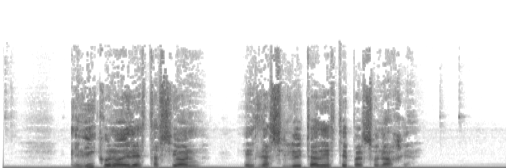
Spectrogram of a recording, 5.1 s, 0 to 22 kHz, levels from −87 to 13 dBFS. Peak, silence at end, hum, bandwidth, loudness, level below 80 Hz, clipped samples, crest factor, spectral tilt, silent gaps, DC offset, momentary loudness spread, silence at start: 0 dBFS; 0 s; 50 Hz at -35 dBFS; 16.5 kHz; -18 LUFS; -34 dBFS; under 0.1%; 20 dB; -2 dB/octave; none; under 0.1%; 23 LU; 0.05 s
